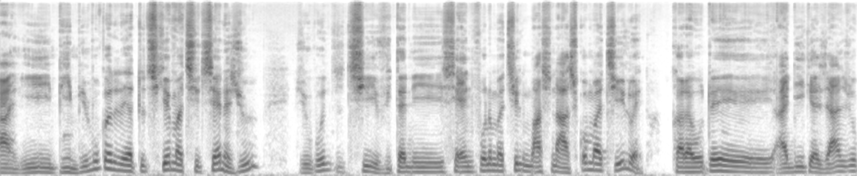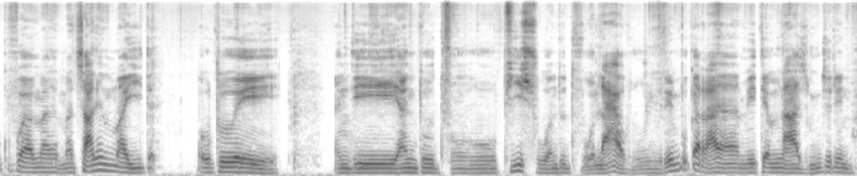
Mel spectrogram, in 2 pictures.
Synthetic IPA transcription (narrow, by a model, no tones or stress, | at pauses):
aibimbibukəeat̪ot͡si̥kʲemat͡silisenəziw | ziwkut͡sivit̪anisanifonəmat͡silumasinazi̥kumat͡silue | kaɾauaʈ͡ʂwea̰likʲəzanizekofamamat͡salinimait̪ə | oaʈ͡ʂuwe | and̪eand̪od̪ivopʰisuand̪od̪ivo̰lavinɾenbukəɾamet̪aminazimint͡ʃiɾeni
